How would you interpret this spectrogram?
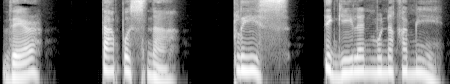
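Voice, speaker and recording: A woman's voice: medium pitch, expressive, takes it slowly, warm tone, no echo, pitched above the performer's own voice. Audio story role: a woman plays a cornered, pleading husband, remorseful and desperate, dry close sound. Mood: defeated. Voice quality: cracked, stammering voice.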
